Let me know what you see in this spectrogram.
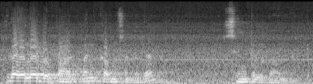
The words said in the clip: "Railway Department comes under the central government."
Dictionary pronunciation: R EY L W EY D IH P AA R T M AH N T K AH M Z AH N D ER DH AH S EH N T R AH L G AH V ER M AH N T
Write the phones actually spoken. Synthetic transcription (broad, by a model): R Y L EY D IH P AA R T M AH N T K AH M S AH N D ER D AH S EH N T R AH L G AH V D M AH N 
